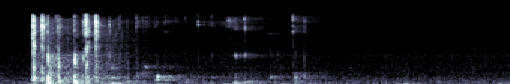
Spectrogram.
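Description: Computer keyboard keys tapped in a quick run of about eight to ten clicks, then a few single clicks about a second in, at two seconds and at two and a half seconds.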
